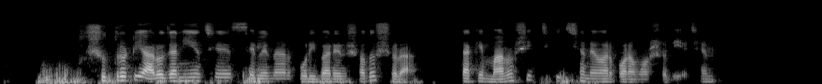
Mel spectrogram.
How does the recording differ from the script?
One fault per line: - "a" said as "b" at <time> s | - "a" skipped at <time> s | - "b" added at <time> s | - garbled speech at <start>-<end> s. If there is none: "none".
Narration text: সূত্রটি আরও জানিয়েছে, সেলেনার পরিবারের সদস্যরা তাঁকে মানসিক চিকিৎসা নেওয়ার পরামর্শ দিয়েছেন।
none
